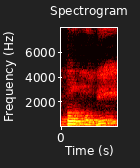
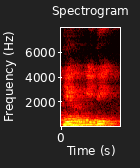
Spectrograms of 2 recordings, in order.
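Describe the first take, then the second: First: The first two vowels are both u. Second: The first two vowels are both i. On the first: This is the reading of careful scholars. "Wagam muhuma domah keduanya" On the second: This is the most widely known reading. "paling masyhur bacaannya Tirmidzi"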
